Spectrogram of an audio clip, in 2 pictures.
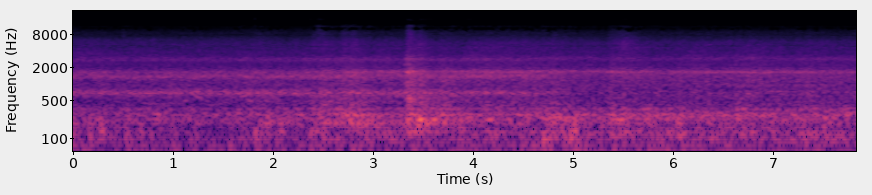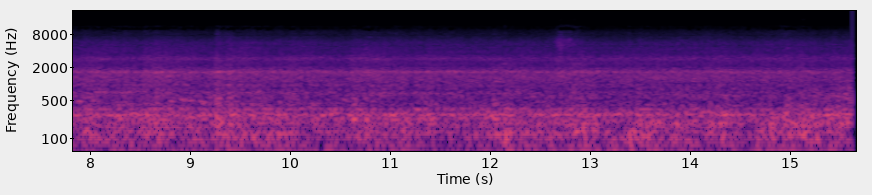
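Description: Commuter train on the Tōyō Rapid Railway line running at speed through a tunnel, heard inside the car: a steady low rumble of wheels on rail, with a sharp knock about three and a half seconds in and a few faint clicks.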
